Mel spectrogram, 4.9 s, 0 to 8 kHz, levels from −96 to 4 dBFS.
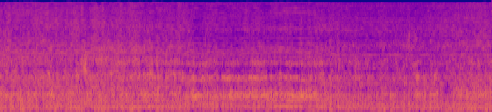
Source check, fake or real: fake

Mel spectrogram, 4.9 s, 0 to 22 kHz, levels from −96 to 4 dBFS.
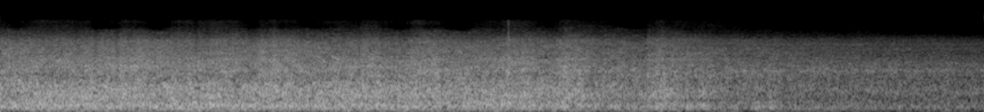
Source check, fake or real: fake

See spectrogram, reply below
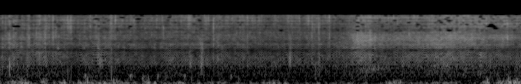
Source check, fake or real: fake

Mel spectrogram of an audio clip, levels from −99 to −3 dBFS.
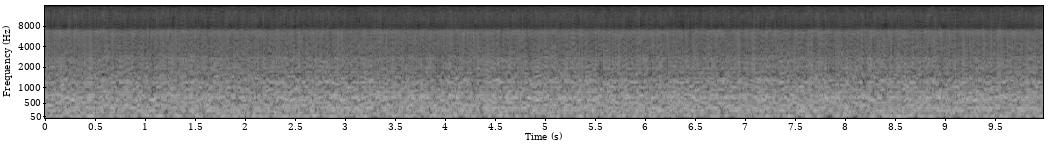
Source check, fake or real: fake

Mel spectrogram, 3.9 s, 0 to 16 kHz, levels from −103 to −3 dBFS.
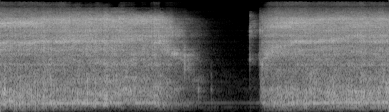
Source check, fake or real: fake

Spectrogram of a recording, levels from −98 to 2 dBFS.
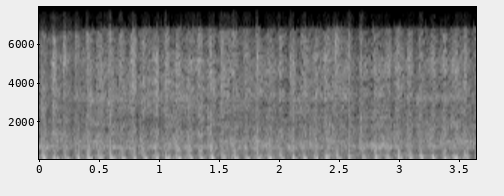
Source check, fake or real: fake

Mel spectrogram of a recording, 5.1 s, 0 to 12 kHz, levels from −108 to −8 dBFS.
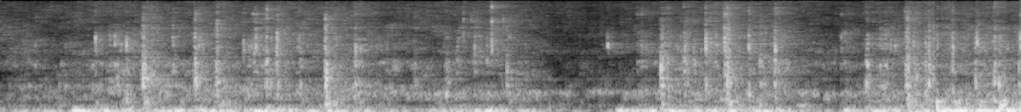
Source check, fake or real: fake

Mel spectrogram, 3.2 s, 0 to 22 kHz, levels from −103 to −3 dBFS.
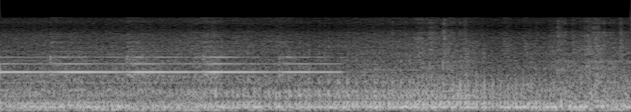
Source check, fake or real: real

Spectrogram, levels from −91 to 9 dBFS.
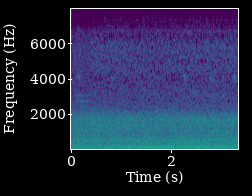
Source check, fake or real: real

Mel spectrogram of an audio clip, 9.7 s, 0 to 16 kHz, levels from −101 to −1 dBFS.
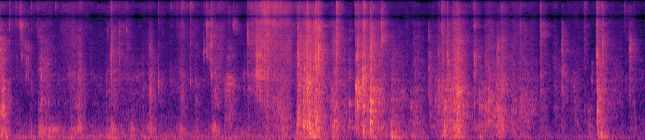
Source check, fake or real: fake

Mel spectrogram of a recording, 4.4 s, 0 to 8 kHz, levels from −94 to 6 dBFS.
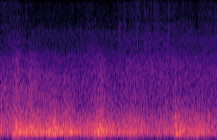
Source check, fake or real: real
